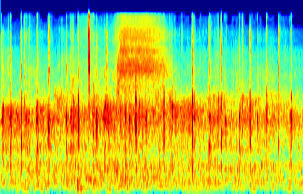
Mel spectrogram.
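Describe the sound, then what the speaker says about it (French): Audience applause at the final of a hackathon, a steady broadband patter of many hands clapping at moderate level throughout, with no one speaking over it. "on peut les applaudir"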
